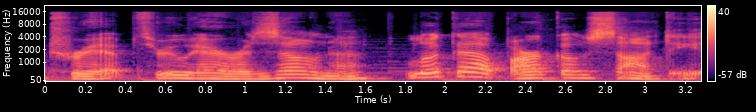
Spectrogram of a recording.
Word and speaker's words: Arcosanti: events for june 21st because i've been to erkosanti interesting project if you're ever on a road trip through arizona look up arcosanti it's spelled a-r-c-o-s-a-n-t-i i think we found it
